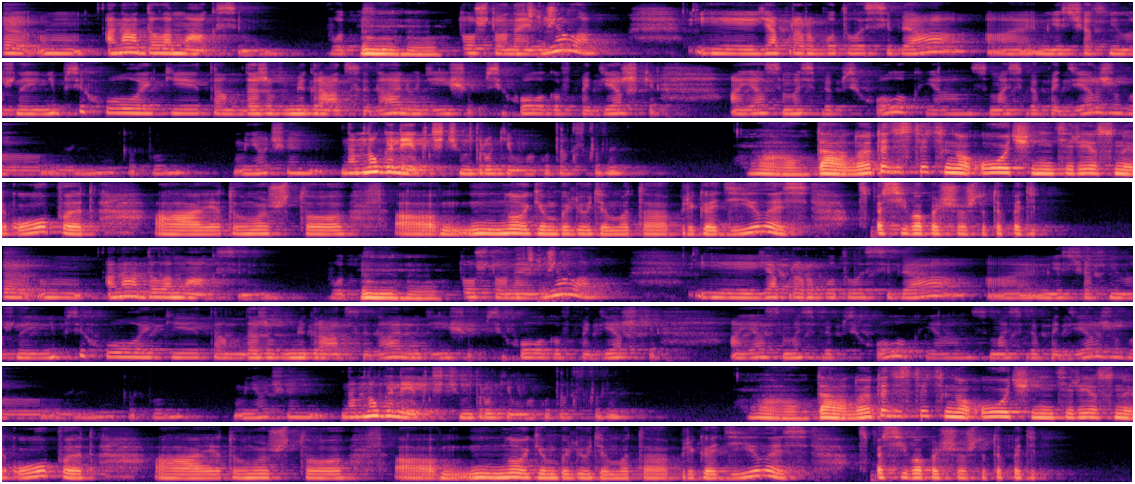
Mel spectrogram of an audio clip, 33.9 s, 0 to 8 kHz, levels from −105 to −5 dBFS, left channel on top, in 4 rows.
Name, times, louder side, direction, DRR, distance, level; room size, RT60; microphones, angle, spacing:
voice 1, 0.0-2.1 2.4-2.6 3.4-18.3 18.7-21.6, left 2 dB, 90° left, 9 dB, 2.8 m, -37 dB
voice 2, 2.7-3.3 4.0-4.1 22.5-33.2, left 1 dB, 25° left, 13 dB, 0.8 m, -31 dB
19.0 x 15.0 x 10.0 m, 0.63 s
head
